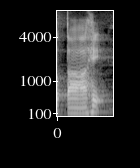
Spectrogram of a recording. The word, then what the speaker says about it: ताहे: तते कन्ना ता लंबा ह से हारी हे छोटा है। सो ताहे पढ़ना है। ताहे नहीं पढ़ना। हे को मतलब लंबा नहीं खींचना इसमें बिल्कुल भी।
